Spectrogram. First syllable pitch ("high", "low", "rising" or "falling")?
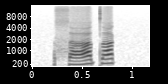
rising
